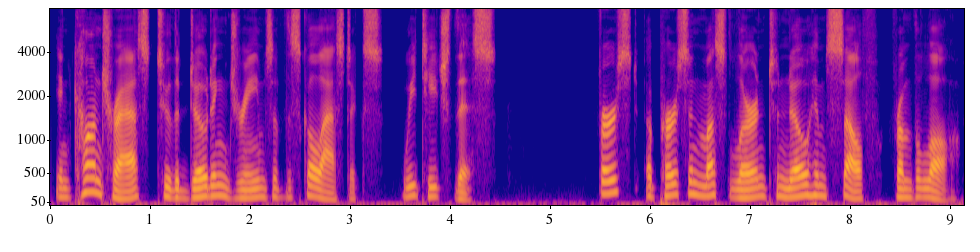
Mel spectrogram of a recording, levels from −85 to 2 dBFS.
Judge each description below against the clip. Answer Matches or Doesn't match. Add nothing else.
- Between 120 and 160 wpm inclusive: Matches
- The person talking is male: Matches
